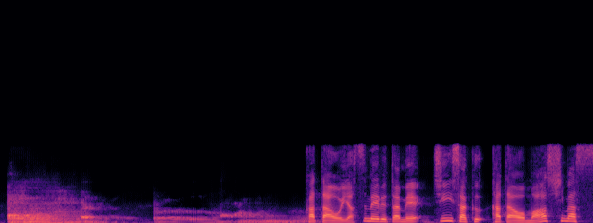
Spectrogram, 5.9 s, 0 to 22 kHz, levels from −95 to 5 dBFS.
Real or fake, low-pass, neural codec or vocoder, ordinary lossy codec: fake; none; codec, 16 kHz, 2 kbps, X-Codec, HuBERT features, trained on LibriSpeech; none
